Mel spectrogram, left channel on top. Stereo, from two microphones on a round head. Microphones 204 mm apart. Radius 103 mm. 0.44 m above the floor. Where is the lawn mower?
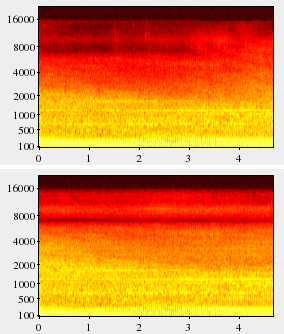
60° right (ahead or behind).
